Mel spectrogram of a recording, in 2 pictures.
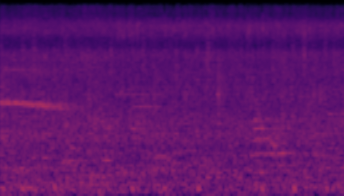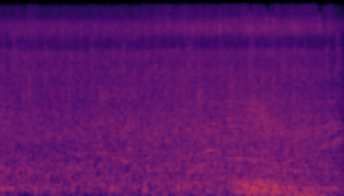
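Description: Heavy monsoon rain pours steadily in Sangameshwar, Ratnagiri, a dense constant hiss of downpour that stays loud and unbroken throughout.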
